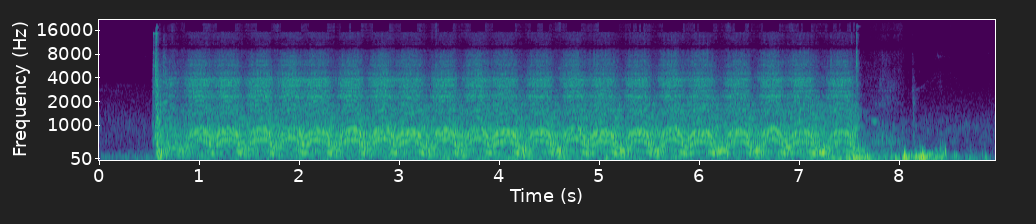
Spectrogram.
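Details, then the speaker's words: Late-1960s/early-1970s Massey Ferguson 2200 forklift, Perkins 3-cylinder gas engine, sat 23 years: labored, slow cranking at about four pulses a second for seven seconds, no firing. A seized water pump was dragging the starter. "it looks like our water pump just decided to start turning. I think that was dragging our starter down a lot more than we realized, because it started turning over a lot faster."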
